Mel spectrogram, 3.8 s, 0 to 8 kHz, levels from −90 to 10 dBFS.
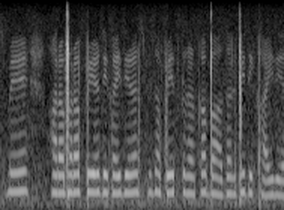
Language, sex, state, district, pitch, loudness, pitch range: Hindi, female, Bihar, Lakhisarai, 255 Hz, -24 LUFS, 245-260 Hz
